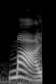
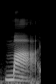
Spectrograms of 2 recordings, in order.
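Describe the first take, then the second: First: The pitch falls sharply from high to low. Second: The pitch dips low and then rises. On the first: It means to scold. "Ma is like I score some people" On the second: It means horse. "Ma is horse"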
